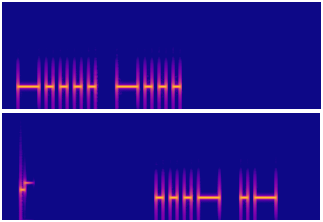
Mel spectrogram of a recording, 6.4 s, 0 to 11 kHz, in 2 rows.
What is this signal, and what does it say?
Morse code, heard as a keyed tone, about 17 wpm, 700 Hz. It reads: 6B VA
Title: All Cut Numbers - 2-Digit 17wpm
